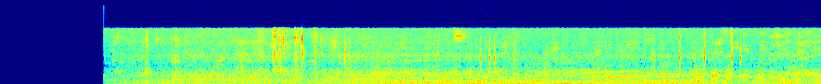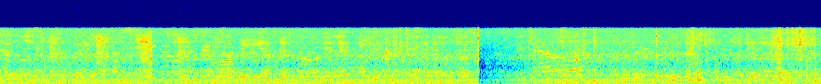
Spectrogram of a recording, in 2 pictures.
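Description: A bus engine rumbles steadily, heard from inside.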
